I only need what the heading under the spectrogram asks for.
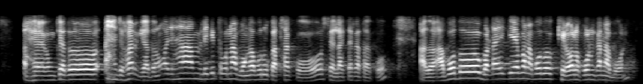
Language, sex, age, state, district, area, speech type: Santali, male, 30-45, West Bengal, Jhargram, rural, conversation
